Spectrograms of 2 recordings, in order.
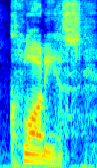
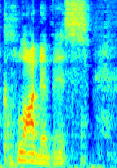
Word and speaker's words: Claudius: i Vu s but the way you would pronounce his name is Claudius not clais um that would actually be visigothic almost um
